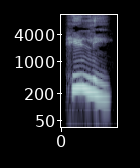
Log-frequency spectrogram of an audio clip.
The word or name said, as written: ಹಿಳ್ಳಿ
